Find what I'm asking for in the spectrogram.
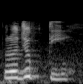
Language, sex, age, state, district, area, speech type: Bengali, female, 18-30, West Bengal, Paschim Bardhaman, urban, read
